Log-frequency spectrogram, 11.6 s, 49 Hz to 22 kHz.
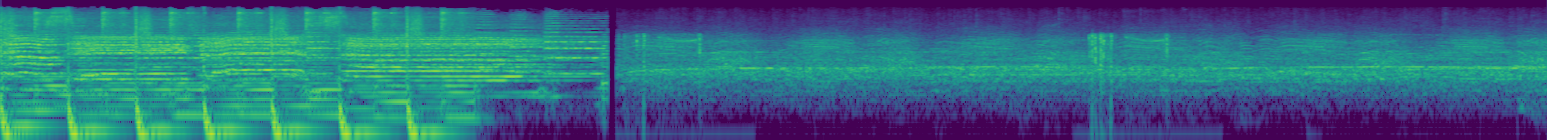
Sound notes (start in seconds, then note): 4.6 crowd; 4.6 crowd cheering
